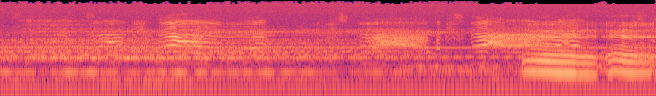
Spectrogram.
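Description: A fretful infant cries in short wailing bursts, a feverish baby that will not settle to sleep; the cries rise and waver in pitch and grow loudest near the end, with other sounds in the background.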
